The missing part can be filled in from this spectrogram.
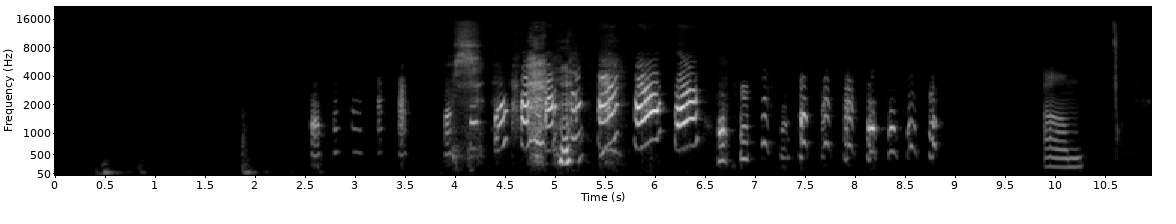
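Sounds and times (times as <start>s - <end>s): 
person imitating a clucking chicken: 2.6s - 9.0s.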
